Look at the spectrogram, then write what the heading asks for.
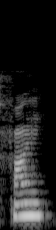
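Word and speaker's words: φ: Well, that number, pronounced phi, is the famous golden ratio, which is defined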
